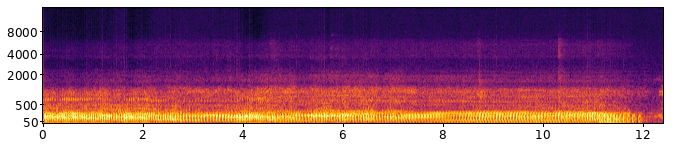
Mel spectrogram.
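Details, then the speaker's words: Honda ATC 90 small single-cylinder, first and second gear low: runs low and uneven with lumpy beat and no crisp pickup; poor running from stuck ignition timing advance. "so she runs but not good enough for the trail"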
